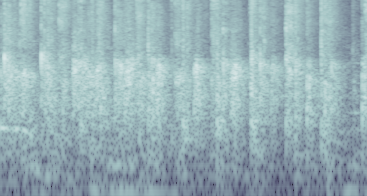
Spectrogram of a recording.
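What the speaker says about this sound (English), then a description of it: "Give yourselves a round of applause for being so smart" An improv theater audience breaks into dense, sustained applause, a steady wash of many hands clapping at once, loud and close for the whole stretch.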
